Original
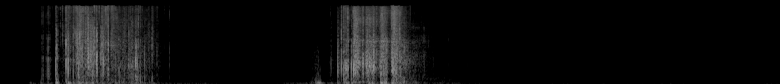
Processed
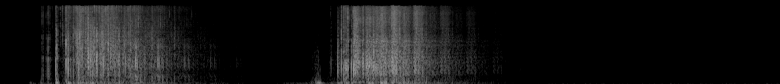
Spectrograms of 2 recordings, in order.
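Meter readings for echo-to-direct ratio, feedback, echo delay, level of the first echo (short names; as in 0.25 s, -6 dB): -4.5 dB, no steady repeat, 0.223 s, -5.5 dB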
